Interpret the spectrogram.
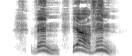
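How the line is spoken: Called out. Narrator (German): rief Elinor

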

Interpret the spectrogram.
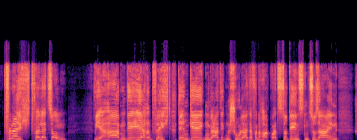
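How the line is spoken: Frail old man shouting. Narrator (German): schrie ein gebrechlich wirkender alter Zauberer

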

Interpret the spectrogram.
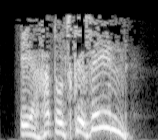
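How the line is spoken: Shrill woman's voice. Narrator (German): sagte die Frau mit schriller Stimme

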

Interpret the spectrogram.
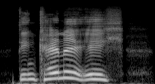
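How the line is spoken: Call joined by others. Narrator (German): rief jemand, und andere stimmten ein

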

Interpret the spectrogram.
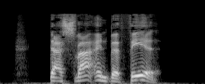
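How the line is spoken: Sharp snapping. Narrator (German): schnauzte Meltonnen den Mann an

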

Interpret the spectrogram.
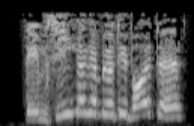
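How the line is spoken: Exclaiming. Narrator (German): rief er aus

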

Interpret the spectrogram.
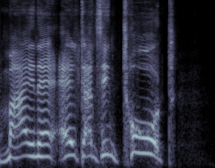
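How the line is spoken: Bellowing. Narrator (German): brüllte Harry

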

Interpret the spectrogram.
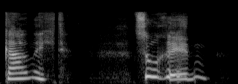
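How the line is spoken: Sobbing. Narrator (German): schluchzte sie

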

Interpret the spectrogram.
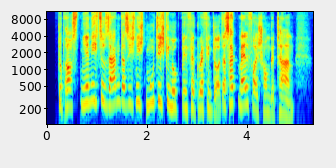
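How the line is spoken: Sobbing. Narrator (German): schluchzte er

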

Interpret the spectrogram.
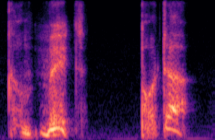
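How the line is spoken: Growl. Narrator (German): knurrte

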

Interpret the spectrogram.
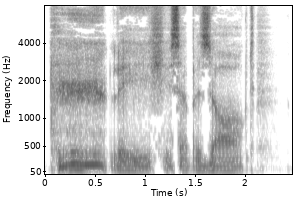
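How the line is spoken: Growling. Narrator (German): knurrte Moody

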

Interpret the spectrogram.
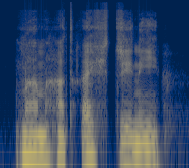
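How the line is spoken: Gentle. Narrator (German): sagte Bill sanft

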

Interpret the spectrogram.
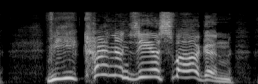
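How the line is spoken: Calling while running. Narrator (German): rief die Gestalt im Laufen

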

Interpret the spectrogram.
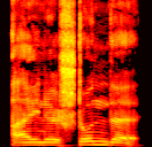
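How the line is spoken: Called out. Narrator (German): rief Lobsang

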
